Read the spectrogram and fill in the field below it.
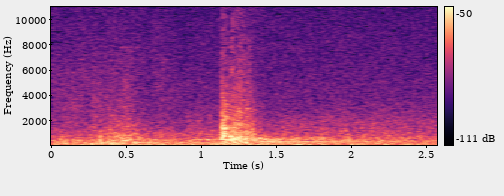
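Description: A glider snaps open with a whoosh.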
